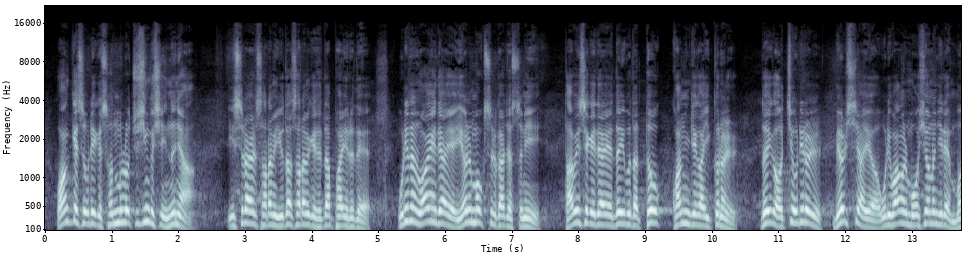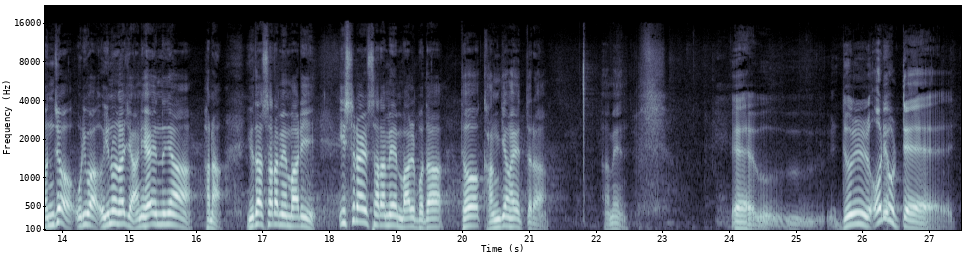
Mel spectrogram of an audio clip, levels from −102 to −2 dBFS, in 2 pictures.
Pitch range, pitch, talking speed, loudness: 165-215 Hz, 190 Hz, 310 characters per minute, -17 LUFS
